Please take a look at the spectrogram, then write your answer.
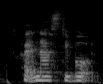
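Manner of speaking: usual speaking voice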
